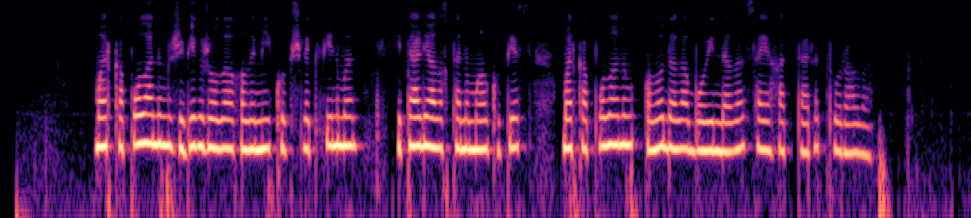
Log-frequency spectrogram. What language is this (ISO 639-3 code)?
kaz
